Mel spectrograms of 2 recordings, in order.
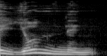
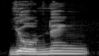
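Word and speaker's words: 四年: three years well but the only exceptions for the pronunciation is number four four is young young or shi but here we use but we don't say yon neng but your name your name so without any sound your name this is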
